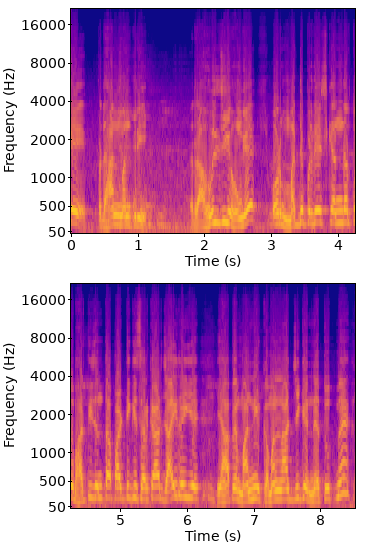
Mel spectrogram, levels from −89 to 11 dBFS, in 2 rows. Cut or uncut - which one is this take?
uncut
